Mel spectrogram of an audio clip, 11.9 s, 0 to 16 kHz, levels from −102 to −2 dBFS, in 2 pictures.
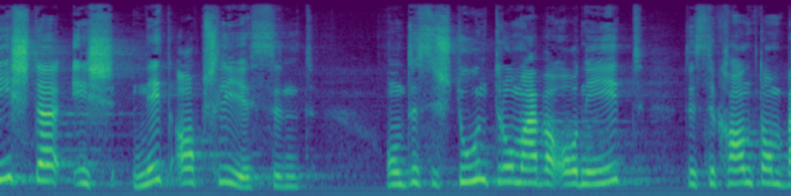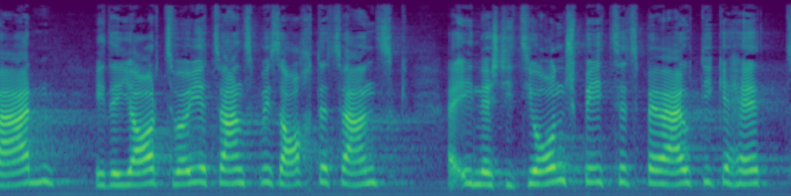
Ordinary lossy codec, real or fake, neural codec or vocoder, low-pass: none; real; none; 14.4 kHz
